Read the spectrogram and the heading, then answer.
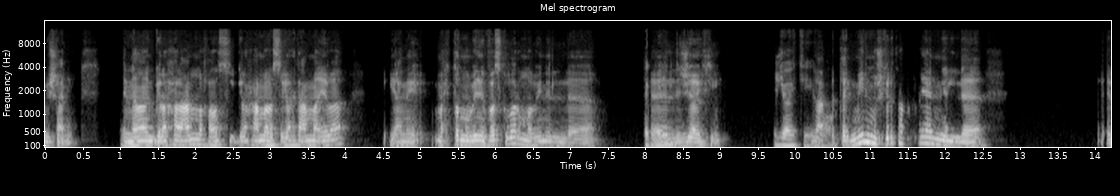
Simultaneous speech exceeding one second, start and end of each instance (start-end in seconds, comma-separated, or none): none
